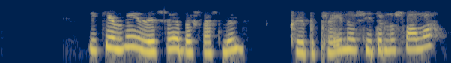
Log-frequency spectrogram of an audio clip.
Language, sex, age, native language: Icelandic, female, 20-29, Icelandic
